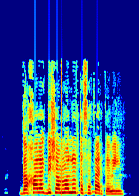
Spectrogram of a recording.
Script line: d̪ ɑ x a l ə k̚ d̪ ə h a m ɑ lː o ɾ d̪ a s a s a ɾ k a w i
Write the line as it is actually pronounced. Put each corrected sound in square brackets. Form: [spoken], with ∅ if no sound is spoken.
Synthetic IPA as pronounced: d̪ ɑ x a l ə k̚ d̪ ə [ʃ] a m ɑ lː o ɾ [t̪] a s a [f] a ɾ k a w i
